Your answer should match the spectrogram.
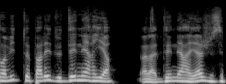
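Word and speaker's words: Dénériaz: Et vous remarquerez que Deneria, il y a un Z à la fin, ça ne se prononce pas, chers amis.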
